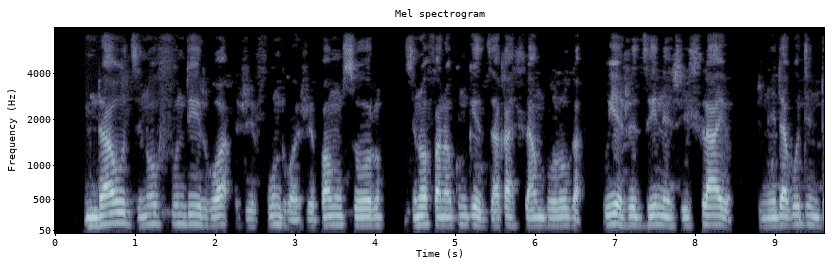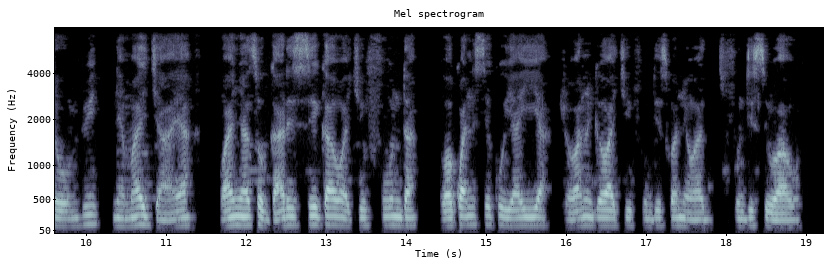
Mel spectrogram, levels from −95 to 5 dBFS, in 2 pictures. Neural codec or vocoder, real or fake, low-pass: none; real; 7.2 kHz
